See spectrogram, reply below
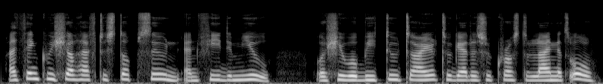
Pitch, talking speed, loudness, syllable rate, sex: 205 Hz, 260 wpm, -16 LUFS, 5.1 syllables/s, female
